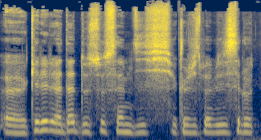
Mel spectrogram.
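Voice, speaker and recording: A co-host on a live radio show speaks in a mid-pitched voice, in a dry studio. The talk is casual, with hesitations and light asides. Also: steady tone, rapid-fire, a little mellow, dry recording.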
